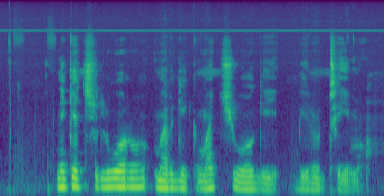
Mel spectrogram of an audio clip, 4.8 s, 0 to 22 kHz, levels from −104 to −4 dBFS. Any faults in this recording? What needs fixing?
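A switching supply whistle runs under the speech throughout: a faint high tone wandering between about 12.4 and 12.5 kHz, roughly 30 dB below the voice. It comes from a power supply's converter switching in an audible burst mode. On a spectrogram it forms a thin, slightly wavering horizontal line near 12.4 kHz across the whole clip. Preventing it means powering the recording chain from a linear or well-filtered supply, or moving the switching adapter away from the signal path.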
